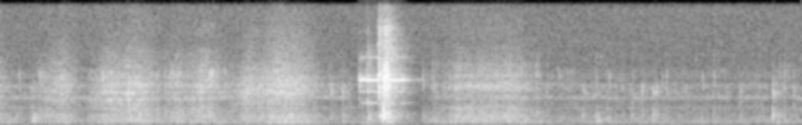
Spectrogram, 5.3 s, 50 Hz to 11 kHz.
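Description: Cricut Explore 3 cutting machine at work, its motors whirring quietly as the carriage and rollers move the mat and the blade cuts through thick vinyl. There is one sharper click about two and a half seconds in.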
